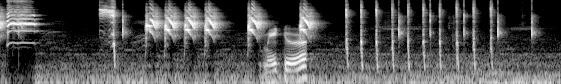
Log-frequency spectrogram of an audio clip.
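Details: Ringneck parrot reportedly saying "mithu mithu": a whistled opening, then a run of harsh squawks and a wavering voice-like phrase, followed by a string of sharp clicking ticks.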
